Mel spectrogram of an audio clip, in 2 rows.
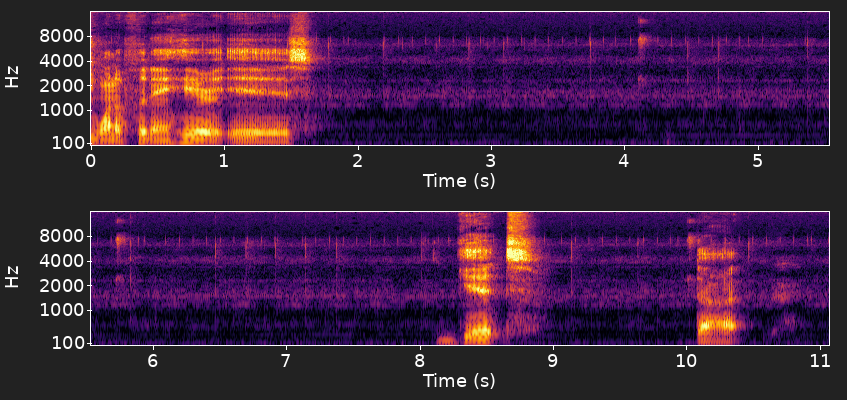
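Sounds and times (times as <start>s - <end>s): soft ticks: 1.7s - 8.2s.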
